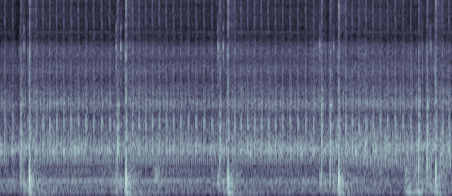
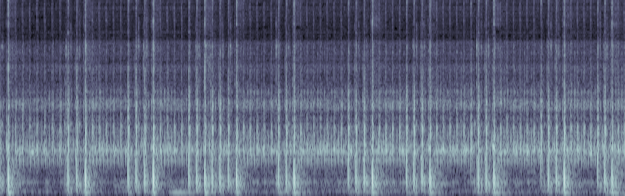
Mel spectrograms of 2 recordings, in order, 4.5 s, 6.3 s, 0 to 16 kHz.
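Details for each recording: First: Cheap Chinese M19/EM2 hit-and-miss gasoline model engine, two months old, after carb cleaning, spark plug cleaning and mix-needle rework: sharp firing pops about once a second with long coasting gaps, even apart from an odd skip; running well. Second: Chinese M19/EM2 hit-and-miss gasoline model engine: rapid sharp popping in repeating groups of three with dropped beats where it fails to fire fully; misfire from retarded valve timing, cam position needs advancing.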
